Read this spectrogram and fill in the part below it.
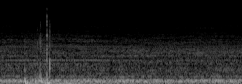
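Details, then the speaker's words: Planar Autoterm 2kW diesel heater newly installed in ambulance, first run after priming fuel system: soft steady low drone like a distant airplane, no popping or surging, no smoke; normal quiet running. "No smoke. Nice and quiet. You hear it? Sounds like an airplane. It's burning really well."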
